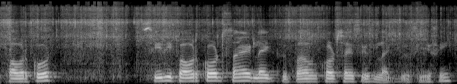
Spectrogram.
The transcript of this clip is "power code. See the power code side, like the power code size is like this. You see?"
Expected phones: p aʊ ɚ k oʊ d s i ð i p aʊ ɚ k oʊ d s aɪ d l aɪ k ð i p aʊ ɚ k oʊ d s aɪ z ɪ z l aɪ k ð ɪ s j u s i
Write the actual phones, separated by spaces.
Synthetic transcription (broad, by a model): p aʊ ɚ k oʊ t s i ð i p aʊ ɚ k oʊ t s aɪ d l aɪ k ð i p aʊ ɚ k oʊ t s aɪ s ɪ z l aɪ k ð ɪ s j u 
